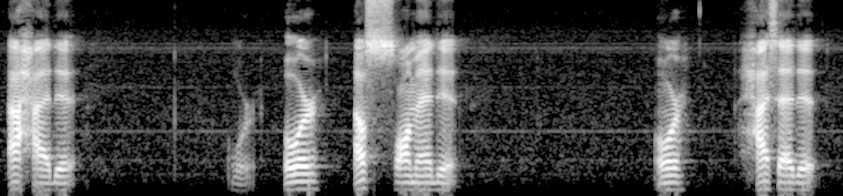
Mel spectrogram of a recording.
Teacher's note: the pronunciation of the qalqalah is a little stronger than when the letter of qalqalah is in the middle of the word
